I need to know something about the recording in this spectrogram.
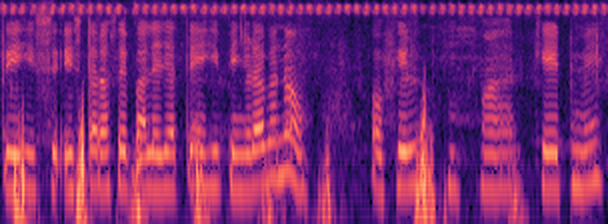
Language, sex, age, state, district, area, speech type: Hindi, female, 45-60, Uttar Pradesh, Lucknow, rural, spontaneous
